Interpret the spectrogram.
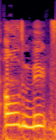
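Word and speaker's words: Old Mout: The most mispronounced cider in the world. It's Old Moot Cider.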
